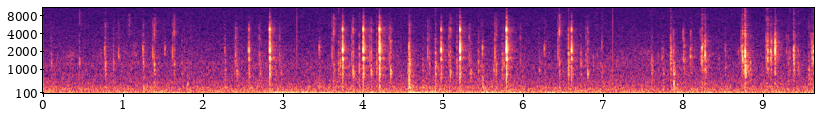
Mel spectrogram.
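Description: Fingertips type on a vintage beige plastic full-size Fujitsu Siemens keyboard, including the shift and right-side keys. Quick, dry, bright key clicks patter unevenly over a steady low rumble, and each tap dies away almost at once.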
